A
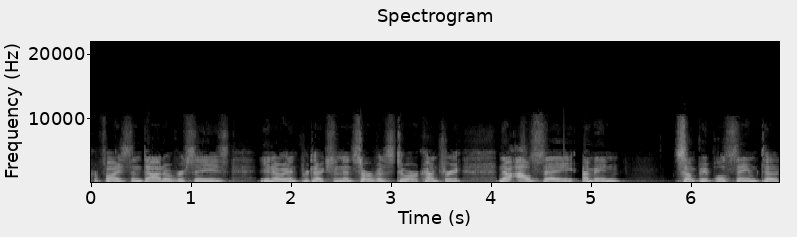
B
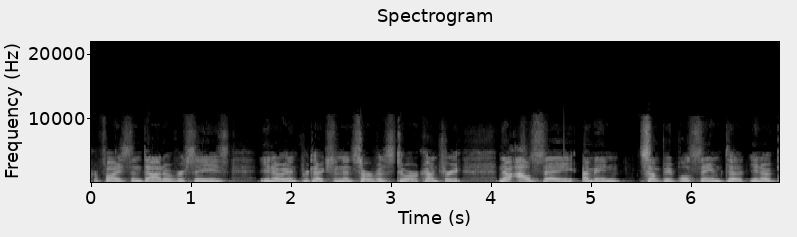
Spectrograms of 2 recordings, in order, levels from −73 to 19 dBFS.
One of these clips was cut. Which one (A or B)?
B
